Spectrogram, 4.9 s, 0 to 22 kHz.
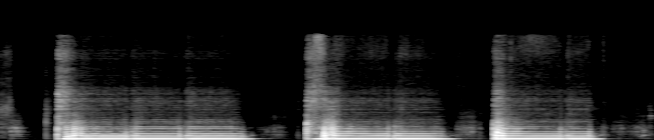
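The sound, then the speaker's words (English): Three sustained blasts on a conch shell, blown by buzzing the lips into it as on a trumpet, each about 1.5 seconds long with a sharp onset, a steady buzzy horn tone and a clean cutoff, separated by short gaps. “I buzz my lips and I blow into that in exactly the way I would on the trumpet.”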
